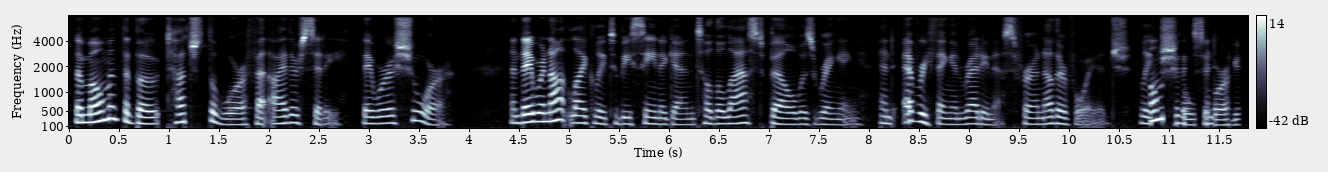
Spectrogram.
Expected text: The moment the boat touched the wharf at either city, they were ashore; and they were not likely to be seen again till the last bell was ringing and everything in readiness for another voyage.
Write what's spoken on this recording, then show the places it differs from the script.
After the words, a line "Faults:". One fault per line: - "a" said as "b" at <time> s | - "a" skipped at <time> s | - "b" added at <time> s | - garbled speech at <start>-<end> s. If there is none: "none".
The moment the boat touched the wharf at either city, they were ashore; and they were not likely to be seen again till the last bell was ringing and everything in readiness for another voyage. [garbled]
Faults:
- garbled speech at 10.7-11.7 s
